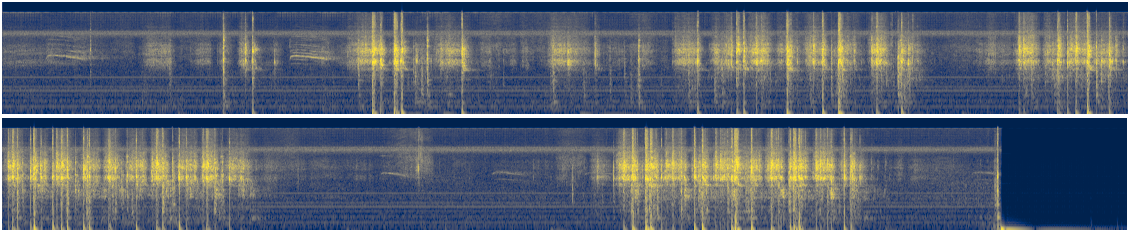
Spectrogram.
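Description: Sewer inspection camera push rod being fed by hand into the line, rattling and clicking in four bursts of a few seconds each over a steady faint hum. The sound cuts off suddenly near the end.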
